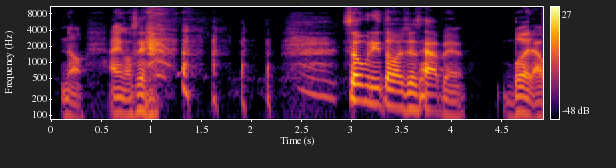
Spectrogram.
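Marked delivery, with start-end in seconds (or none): 1.9-2.9 high, softer real laugh. Real, not acted. Streamer holding back what they nearly said, laughing. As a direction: chuckle at your own slip.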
